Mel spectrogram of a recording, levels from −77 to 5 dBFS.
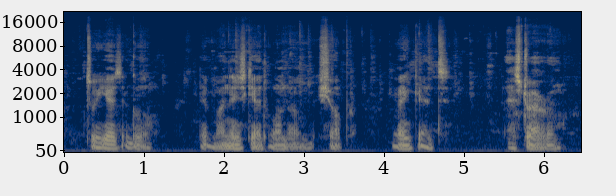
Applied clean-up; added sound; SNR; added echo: none; none; none; none.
